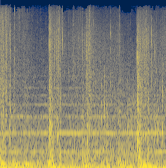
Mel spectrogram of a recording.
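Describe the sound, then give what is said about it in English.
A foot stomps hard and the earth gives way: two heavy, splintering crunches stand out above a loud, continuous rumbling bed, with a faint steady hum underneath. “He lifted a foot and stomped as hard as he could.”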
